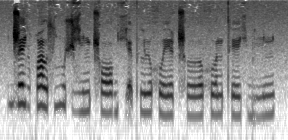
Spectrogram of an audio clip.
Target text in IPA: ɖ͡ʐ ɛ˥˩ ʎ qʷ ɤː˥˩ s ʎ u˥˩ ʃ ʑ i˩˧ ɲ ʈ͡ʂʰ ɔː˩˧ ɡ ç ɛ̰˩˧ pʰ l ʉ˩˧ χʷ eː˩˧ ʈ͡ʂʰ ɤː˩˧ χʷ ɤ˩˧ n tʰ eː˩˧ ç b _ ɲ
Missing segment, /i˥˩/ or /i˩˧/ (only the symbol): i˩˧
